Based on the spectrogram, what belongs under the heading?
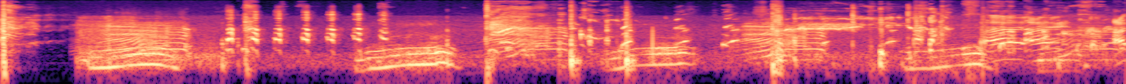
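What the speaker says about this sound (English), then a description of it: "And now here's the sound of actual cows." Real cows moo repeatedly nearby, with long drawn-out calls and some shorter bursts spread across the stretch, loud and clear with no talking.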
